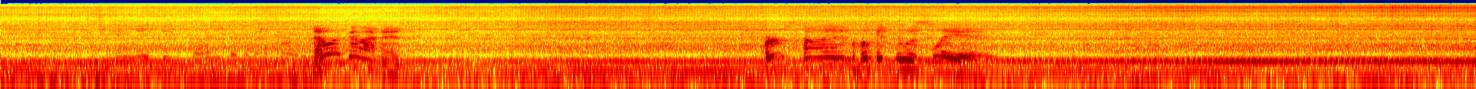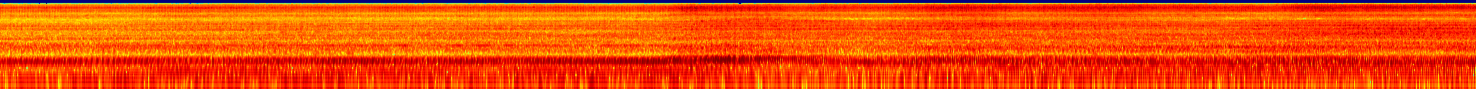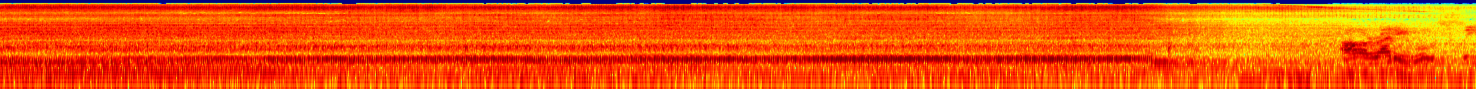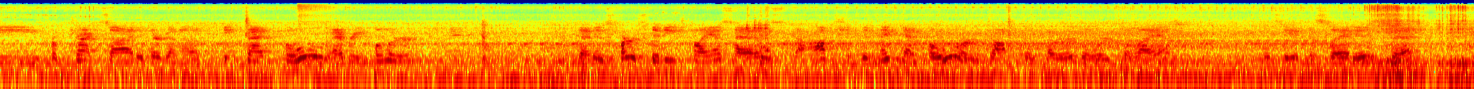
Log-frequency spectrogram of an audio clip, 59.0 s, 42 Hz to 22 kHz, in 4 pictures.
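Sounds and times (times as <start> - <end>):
tractor engine working hard: 0.0 - 59.0.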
